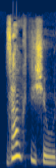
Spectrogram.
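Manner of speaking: loud, angry roar; sharp, loud command. A narrator's reading. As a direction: roar him into silence. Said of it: "ryknął Puszczyk".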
